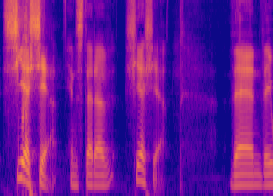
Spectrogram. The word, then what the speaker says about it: 谢谢: That's the same character pronounced 谢 in the fourth tone repeated twice. And just like with mama, the second repetition is pronounced toneless. So to say thank you, we get 谢谢. Fourth tone, no tone.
